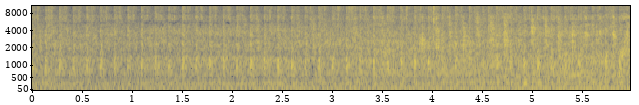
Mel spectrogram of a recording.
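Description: A Shifeng 240 tractor engine runs steadily with a rotary tiller attached, a loud, even, rapidly pulsing diesel chug with a knocking vibration that holds throughout with no talk.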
